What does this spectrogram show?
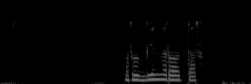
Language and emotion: Russian, neutral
